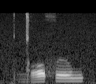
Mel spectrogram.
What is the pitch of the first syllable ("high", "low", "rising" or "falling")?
rising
